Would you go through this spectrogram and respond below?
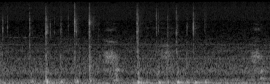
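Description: Typing on a computer keyboard, a quick run of close, crisp key clicks in irregular bursts with short pauses between them, alone without talk.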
